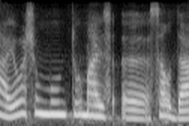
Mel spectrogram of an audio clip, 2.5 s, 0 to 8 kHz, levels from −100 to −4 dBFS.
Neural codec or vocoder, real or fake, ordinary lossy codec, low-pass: codec, 16 kHz in and 24 kHz out, 1 kbps, XY-Tokenizer; fake; none; 7.2 kHz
